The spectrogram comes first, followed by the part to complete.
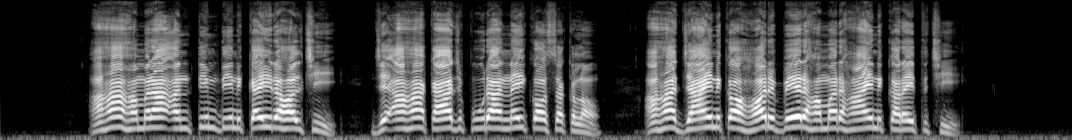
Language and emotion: Maithili, disgusted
